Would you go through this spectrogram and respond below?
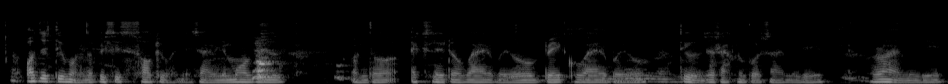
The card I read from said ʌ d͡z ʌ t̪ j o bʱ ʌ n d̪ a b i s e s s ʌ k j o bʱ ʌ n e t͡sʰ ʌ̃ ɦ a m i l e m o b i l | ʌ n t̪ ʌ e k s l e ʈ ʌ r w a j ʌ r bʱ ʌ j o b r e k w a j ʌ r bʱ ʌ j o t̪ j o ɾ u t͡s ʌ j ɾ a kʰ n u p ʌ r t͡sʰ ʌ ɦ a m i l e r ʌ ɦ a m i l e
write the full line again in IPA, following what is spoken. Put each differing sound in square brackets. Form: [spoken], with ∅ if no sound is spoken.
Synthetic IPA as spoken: ʌ d͡z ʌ t̪ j o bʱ ʌ n d̪ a b i s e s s ʌ k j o bʱ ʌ n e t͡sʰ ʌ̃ ɦ a m i l e m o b i l | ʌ n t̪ ʌ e k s l e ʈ ʌ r w a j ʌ r bʱ ʌ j o b r e k w a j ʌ r bʱ ʌ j o t̪ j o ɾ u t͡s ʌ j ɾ a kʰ n u p ʌ r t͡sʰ ʌ ɦ a m i l e r ʌ ɦ a m i l e

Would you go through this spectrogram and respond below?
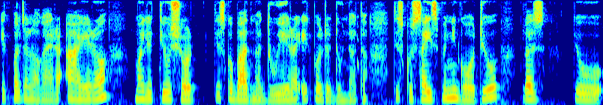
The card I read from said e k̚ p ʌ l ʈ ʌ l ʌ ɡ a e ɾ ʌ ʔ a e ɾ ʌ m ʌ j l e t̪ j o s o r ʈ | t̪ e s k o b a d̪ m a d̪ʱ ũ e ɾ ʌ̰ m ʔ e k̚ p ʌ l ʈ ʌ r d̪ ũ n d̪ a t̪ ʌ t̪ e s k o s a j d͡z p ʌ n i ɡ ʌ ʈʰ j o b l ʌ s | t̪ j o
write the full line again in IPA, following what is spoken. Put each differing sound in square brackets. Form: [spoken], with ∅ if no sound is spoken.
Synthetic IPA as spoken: e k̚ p ʌ l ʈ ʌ l ʌ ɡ a e ɾ ʌ ʔ a e ɾ ʌ m ʌ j l e t̪ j o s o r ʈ | t̪ e s k o b a d̪ m a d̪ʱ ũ e ɾ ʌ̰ [∅] ʔ e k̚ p ʌ l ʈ ʌ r d̪ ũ n d̪ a t̪ ʌ t̪ e s k o s a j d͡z p ʌ n i ɡ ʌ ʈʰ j o [p] l ʌ s | t̪ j o

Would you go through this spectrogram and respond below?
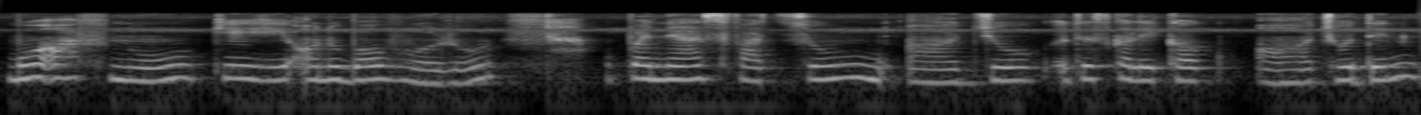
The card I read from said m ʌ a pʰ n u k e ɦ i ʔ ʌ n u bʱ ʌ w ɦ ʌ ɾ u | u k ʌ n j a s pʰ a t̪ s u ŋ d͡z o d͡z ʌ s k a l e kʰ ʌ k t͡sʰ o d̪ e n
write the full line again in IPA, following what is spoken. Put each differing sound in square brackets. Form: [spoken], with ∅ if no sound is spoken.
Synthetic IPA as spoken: m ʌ a pʰ n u k e ɦ i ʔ ʌ n u bʱ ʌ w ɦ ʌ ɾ u | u [p] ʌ n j a s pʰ a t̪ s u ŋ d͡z o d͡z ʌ s k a l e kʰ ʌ k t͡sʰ o d̪ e n

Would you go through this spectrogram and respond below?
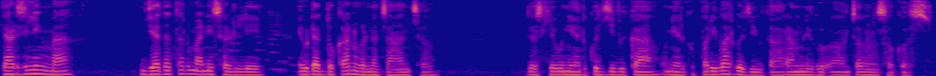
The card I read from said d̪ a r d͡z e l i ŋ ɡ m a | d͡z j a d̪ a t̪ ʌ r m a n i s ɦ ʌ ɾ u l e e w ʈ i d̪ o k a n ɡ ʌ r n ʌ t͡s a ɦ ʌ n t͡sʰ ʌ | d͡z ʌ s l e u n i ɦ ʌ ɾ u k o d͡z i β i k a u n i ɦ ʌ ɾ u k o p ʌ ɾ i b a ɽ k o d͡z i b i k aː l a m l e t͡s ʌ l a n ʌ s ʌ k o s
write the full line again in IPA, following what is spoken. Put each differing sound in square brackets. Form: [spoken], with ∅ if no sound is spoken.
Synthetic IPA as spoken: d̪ a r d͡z [i] l i ŋ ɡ m a | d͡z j a d̪ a t̪ ʌ r m a n i s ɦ ʌ ɾ u l e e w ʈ [a] d̪ o k a n ɡ ʌ r n ʌ t͡s a ɦ ʌ n t͡sʰ ʌ | d͡z ʌ s l e u n i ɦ ʌ ɾ u k o d͡z i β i k a u n i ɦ ʌ ɾ u k o p ʌ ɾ i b a [r] k o d͡z i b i k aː [ɾ] a m l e t͡s ʌ l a n ʌ s ʌ k o s

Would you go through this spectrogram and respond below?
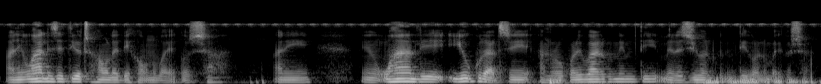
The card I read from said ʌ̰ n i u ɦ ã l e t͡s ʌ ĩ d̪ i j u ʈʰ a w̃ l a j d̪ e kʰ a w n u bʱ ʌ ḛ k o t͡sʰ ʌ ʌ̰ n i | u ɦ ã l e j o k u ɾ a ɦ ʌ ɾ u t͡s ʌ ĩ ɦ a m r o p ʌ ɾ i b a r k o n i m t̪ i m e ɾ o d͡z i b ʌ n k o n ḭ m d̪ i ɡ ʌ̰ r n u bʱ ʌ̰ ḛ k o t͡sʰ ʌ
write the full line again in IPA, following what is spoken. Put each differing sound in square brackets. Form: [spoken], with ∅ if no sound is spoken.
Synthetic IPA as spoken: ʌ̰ n i u ɦ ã l e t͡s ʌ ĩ [t̪] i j [o] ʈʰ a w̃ l a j d̪ e kʰ a w n u bʱ ʌ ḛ k o t͡sʰ ʌ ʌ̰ n i | u ɦ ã l e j o k u ɾ a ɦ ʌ ɾ u t͡s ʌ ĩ ɦ a m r o p ʌ ɾ i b a r k o n i m t̪ i m e ɾ o d͡z i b ʌ n k o n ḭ m [t̪] i ɡ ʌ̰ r n u bʱ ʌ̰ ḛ k o t͡sʰ ʌ

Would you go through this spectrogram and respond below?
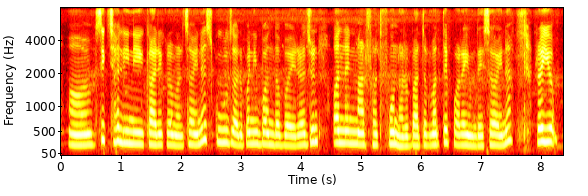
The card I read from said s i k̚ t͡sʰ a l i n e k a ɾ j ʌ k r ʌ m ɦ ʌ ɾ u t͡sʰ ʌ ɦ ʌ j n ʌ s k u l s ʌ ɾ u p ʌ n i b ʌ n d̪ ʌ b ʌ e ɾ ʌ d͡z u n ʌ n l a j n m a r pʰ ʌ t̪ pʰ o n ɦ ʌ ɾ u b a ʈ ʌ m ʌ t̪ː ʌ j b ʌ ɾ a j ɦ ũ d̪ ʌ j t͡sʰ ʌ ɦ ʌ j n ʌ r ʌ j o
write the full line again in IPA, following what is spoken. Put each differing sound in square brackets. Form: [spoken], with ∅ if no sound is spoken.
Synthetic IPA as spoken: s i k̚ t͡sʰ a l i n e k a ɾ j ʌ k r ʌ m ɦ ʌ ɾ u t͡sʰ ʌ ɦ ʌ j n ʌ s k u l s ʌ ɾ u p ʌ n i b ʌ n d̪ ʌ b ʌ e ɾ ʌ d͡z u n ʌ n l a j n m a r pʰ ʌ t̪ pʰ o n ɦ ʌ ɾ u b a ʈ ʌ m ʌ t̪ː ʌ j [p] ʌ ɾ a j ɦ ũ d̪ ʌ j t͡sʰ ʌ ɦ ʌ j n ʌ r ʌ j o

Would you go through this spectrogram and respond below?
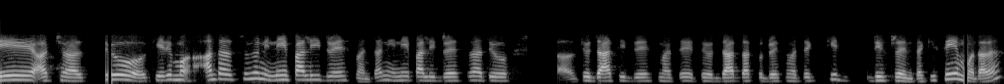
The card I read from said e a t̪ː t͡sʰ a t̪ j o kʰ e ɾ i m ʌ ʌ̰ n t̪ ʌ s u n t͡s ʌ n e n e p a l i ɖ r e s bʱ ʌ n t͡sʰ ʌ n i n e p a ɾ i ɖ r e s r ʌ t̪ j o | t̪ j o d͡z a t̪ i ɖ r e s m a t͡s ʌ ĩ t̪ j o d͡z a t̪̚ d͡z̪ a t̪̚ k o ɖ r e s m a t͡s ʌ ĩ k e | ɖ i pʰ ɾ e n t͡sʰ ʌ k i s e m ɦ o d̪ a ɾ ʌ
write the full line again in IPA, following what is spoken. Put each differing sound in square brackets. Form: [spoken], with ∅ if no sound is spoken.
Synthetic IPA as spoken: e [ʌ] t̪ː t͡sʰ a t̪ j o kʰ e ɾ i m ʌ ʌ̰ n t̪ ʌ s u n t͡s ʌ n [i] n e p a l i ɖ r e s bʱ ʌ n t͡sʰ ʌ n i n e p a [l] i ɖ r e s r ʌ t̪ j o | t̪ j o d͡z a t̪ i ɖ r e s m a t͡s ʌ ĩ t̪ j o d͡z a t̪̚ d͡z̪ a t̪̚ k o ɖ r e s m a t͡s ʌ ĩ k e | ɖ i pʰ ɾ e n t͡sʰ ʌ k i s e m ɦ o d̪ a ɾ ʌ

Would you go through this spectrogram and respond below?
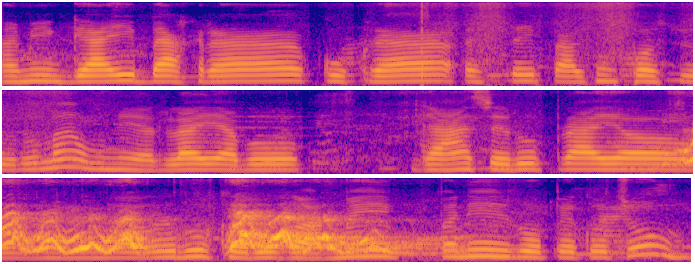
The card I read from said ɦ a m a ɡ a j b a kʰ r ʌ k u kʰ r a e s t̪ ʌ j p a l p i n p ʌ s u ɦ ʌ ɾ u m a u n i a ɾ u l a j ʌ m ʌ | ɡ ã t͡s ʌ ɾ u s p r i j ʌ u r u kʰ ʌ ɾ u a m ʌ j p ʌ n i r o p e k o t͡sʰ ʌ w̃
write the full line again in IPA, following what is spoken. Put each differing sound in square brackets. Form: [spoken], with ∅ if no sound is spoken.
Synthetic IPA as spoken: ɦ a m [i] ɡ a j b a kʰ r [a] k u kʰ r a e s t̪ ʌ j p a l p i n p ʌ s u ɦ ʌ ɾ u m a u n i [ʌ] ɾ u l a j ʌ [b] ʌ | ɡ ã t͡s ʌ ɾ u [∅] p r [a] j ʌ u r u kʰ ʌ ɾ u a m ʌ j p ʌ n i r o p e k o t͡sʰ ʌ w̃

